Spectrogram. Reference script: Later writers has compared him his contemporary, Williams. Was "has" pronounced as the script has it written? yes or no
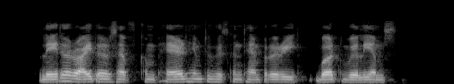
no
